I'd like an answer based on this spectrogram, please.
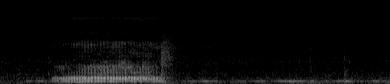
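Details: Sleeping French Bulldog indoors snoring deeply: one long, rough, rattling inhaled snore lasting about a second, followed by soft, quiet breathing.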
